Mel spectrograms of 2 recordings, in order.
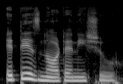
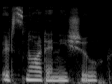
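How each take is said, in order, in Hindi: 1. इसे अलग-अलग पूरे शब्दों में बोला जाता है। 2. इसे तेज़ी से संक्षिप्त रूप के साथ बोला जाता है।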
